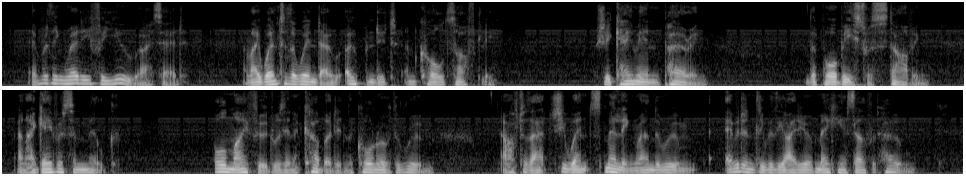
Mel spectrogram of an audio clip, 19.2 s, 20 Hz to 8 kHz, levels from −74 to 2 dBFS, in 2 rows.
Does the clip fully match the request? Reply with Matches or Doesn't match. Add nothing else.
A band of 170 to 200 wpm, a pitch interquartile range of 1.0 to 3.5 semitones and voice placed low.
Matches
